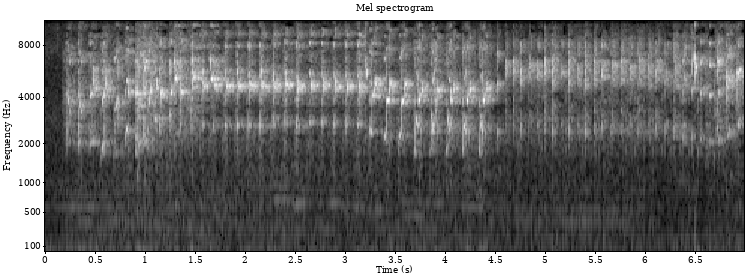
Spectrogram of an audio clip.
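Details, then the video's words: Lovebird on a roof during its first training with a master recording, 18 April 2021 (6 Ramadan 1442 H). A long, rolling, buzzy chatter of rapid high notes runs for several seconds, then becomes a quicker, softer pulsing. "Melatih Kicau Lovebird Batman Menggunakan Masteran di Atas Atap"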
